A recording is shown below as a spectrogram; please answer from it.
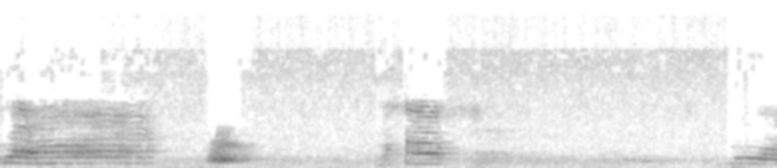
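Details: Yard cats fed pouch food, calling with a long harmonic meow, then short meows and a brief falling call, separated by quiet gaps, with a low background hum.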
